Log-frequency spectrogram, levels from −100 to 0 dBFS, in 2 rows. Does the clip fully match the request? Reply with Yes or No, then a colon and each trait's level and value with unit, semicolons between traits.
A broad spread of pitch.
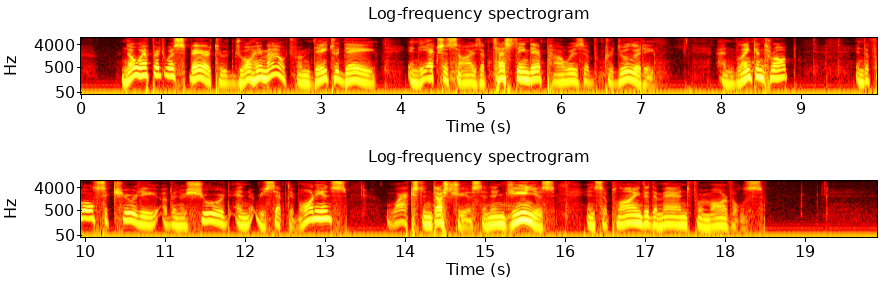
Yes: wide, 6.4 semitones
